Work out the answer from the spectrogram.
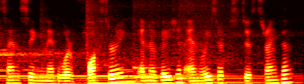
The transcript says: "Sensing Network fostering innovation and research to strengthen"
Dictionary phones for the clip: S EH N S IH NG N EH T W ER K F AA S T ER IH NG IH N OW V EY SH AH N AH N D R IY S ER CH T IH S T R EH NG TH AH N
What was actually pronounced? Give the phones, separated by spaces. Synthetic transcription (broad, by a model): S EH N S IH NG N EH T W ER K F AA S T ER IH NG IH N OW V EY SH AH N AH N D R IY S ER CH T IH S T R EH NG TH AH N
